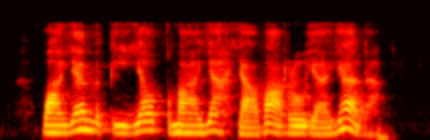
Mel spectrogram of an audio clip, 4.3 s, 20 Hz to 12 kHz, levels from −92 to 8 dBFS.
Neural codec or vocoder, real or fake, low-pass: codec, 16 kHz, 4 kbps, X-Codec, HuBERT features, trained on general audio; fake; 7.2 kHz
